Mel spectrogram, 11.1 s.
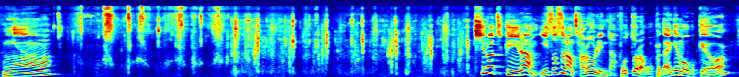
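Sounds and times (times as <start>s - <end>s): crunchy chewing crackles: 0.8s - 8.8s.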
